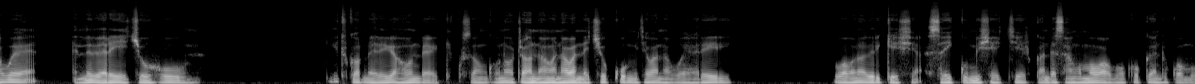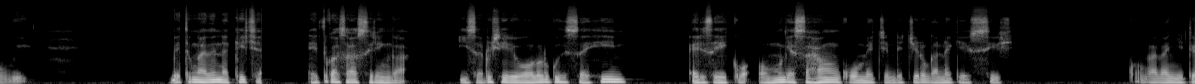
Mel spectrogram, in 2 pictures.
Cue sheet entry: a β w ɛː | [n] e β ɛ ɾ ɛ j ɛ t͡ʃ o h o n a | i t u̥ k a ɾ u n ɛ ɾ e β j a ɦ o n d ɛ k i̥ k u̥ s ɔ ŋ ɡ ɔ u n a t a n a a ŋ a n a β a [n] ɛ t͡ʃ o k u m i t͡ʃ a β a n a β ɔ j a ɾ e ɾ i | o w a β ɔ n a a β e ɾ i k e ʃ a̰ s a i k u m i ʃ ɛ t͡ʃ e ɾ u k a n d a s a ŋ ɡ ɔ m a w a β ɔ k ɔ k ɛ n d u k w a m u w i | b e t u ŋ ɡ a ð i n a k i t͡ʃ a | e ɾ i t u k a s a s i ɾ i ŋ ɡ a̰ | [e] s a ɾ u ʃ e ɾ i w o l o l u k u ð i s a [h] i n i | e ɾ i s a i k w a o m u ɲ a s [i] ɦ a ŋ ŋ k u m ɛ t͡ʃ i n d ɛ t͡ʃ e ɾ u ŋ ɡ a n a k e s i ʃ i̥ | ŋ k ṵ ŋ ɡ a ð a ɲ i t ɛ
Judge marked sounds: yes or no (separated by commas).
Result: no, yes, no, yes, no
